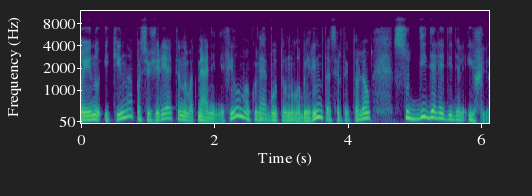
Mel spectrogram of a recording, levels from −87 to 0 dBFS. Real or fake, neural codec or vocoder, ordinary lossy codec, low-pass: real; none; Opus, 32 kbps; 7.2 kHz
